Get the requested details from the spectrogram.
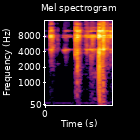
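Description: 1923 Peace dollar coins of 90% silver are jingled together, giving bright, high-pitched, bell-like clinks that ring briefly. The clear ring marks them as real silver money, in contrast to later clad quarters that sound cheap.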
